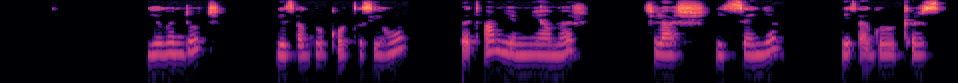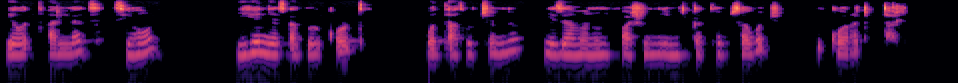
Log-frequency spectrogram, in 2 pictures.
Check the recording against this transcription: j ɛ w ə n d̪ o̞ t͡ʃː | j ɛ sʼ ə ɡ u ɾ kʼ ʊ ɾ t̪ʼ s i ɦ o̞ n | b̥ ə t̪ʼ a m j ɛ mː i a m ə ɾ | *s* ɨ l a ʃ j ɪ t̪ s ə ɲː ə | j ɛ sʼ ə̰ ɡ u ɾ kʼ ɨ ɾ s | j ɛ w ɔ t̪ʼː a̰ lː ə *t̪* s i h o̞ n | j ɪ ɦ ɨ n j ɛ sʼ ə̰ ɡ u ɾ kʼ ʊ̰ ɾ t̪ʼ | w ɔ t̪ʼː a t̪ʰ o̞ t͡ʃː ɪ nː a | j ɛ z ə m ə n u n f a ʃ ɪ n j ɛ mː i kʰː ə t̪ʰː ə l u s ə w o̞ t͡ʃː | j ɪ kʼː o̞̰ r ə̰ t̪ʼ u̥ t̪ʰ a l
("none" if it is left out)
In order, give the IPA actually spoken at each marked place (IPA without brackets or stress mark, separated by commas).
f, t̪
